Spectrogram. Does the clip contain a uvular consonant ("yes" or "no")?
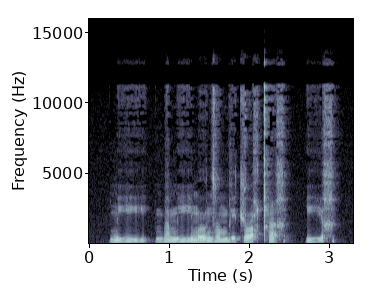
yes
